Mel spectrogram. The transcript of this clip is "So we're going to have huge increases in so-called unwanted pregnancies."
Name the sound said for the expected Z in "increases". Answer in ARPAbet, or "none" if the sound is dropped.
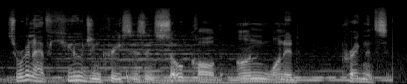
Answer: Z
